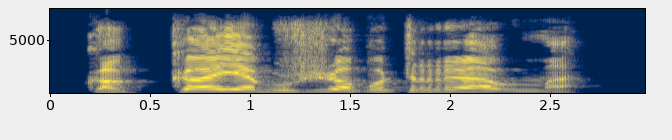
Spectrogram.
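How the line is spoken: Cold furious exclamation. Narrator (Russian): воскликнул он с холодным бешенством

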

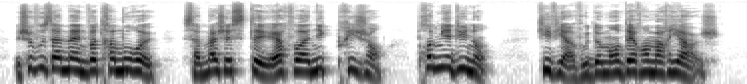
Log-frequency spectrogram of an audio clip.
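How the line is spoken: Shouted. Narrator (French): criait à Coupaïa

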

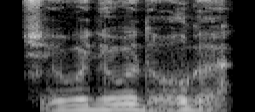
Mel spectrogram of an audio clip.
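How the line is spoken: Grumble. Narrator (Russian): пробурчал чернокожий Линкольн

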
